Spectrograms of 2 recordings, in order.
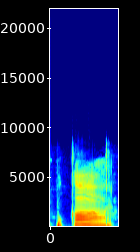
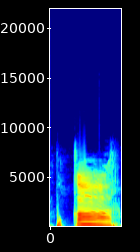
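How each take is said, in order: Both takes have the same delivery.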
